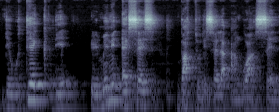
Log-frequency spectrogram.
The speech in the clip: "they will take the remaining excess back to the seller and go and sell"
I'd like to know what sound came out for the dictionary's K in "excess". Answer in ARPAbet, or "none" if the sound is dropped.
K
